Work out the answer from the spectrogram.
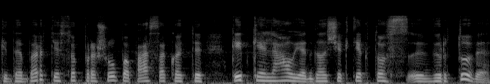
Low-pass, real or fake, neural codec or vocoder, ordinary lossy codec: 9.9 kHz; real; none; MP3, 64 kbps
